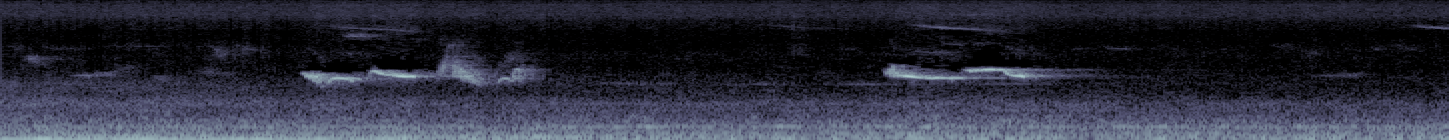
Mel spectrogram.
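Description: A small bird chirping in two short, quick warbling phrases, about two seconds in and again past four seconds, over a low steady rumble.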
